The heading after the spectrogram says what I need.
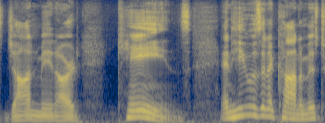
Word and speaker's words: Keynes: picture of John mayard kees and I often mispronounce him as kees because that's how it's spelled but it's John mayard KES and he was an economist who did a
